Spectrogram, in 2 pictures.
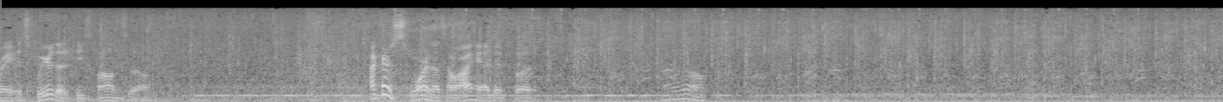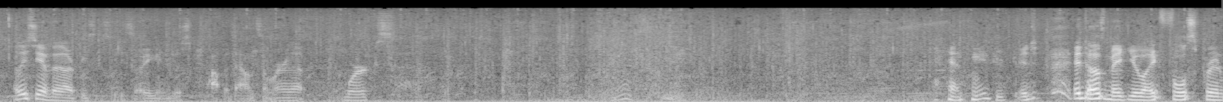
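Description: Two young men talk with animation into microphones, close by.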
